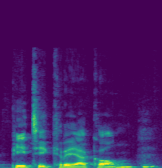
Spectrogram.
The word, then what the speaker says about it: PT Creacon: the pronunciation so I'd love to hear you pronounce it well it's p kakon uh it's short for Creative concept and it's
